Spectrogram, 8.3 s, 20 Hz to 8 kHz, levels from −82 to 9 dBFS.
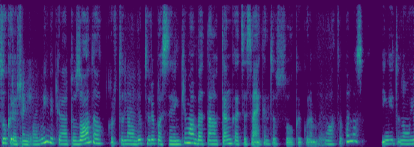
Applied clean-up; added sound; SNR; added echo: neural mask model DeepFilterNet 3.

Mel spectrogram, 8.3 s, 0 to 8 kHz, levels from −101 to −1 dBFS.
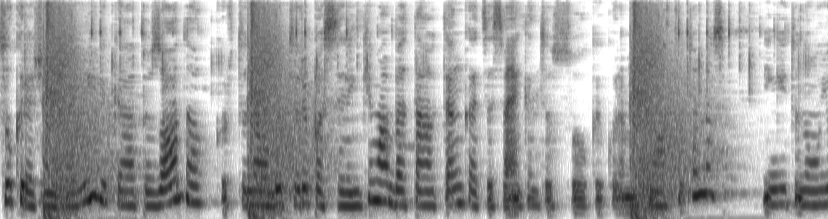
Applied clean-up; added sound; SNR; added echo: classical method WPE with log-MMSE.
